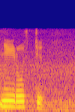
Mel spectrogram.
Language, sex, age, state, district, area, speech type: Malayalam, female, 30-45, Kerala, Kozhikode, rural, spontaneous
